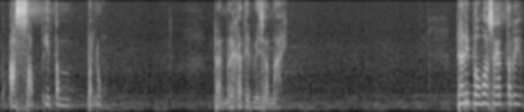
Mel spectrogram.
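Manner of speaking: ordinary delivery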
